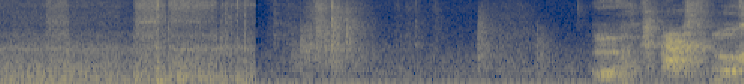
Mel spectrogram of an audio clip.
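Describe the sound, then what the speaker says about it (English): An old printer whirrs and clatters as it prints out a program, mechanical buzzing and sliding bursts that stop and start, with a loud rattling run near the end. "Let me run this program through my printer."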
